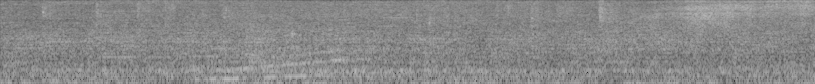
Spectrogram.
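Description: Casino floor ambience: a steady low din with background music, and one rising tone about a second in.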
